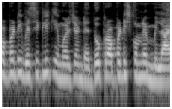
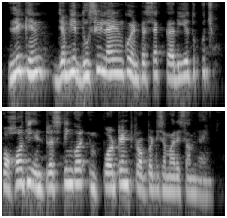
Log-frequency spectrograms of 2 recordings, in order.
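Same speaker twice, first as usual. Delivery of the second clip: ordinary talk, nothing marked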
